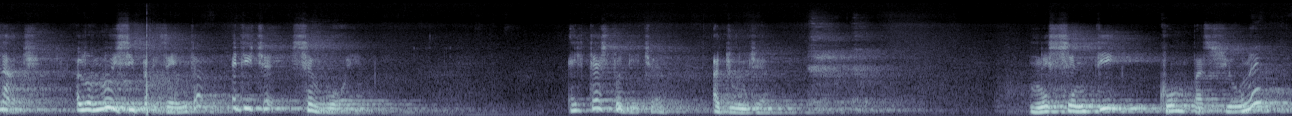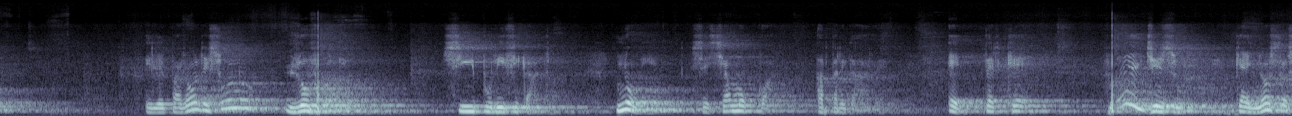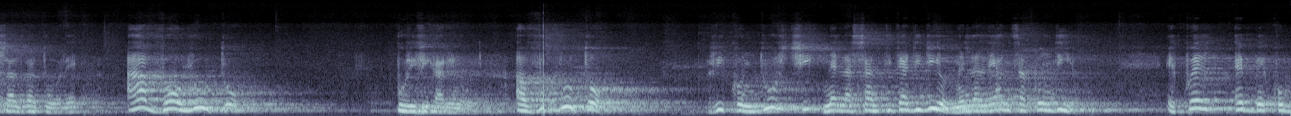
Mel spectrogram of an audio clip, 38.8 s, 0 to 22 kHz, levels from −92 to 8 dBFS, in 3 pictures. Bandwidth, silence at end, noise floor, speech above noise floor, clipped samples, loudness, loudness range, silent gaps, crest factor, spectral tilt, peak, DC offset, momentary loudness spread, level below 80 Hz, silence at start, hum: 9.4 kHz; 0 s; -54 dBFS; 38 dB; under 0.1%; -17 LUFS; 8 LU; none; 18 dB; -7.5 dB/octave; 0 dBFS; under 0.1%; 19 LU; -60 dBFS; 0 s; none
